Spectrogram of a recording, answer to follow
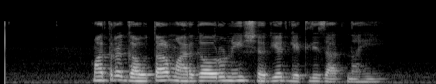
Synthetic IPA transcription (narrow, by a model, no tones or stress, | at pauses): mat̪ɾəɡawt̪aɭmaɾɡaʋəɾuːnɦiːɕəɾjət̪ɡʱet̪liːd͡zat̪naɦi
